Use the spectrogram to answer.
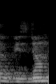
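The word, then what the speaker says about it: wisdom: spelling लिख लेते हैं विजडम में ध्यान देने वाली बात यह है कि एस को यहां ज पढ़ा जाता है तो दोस्तों इस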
